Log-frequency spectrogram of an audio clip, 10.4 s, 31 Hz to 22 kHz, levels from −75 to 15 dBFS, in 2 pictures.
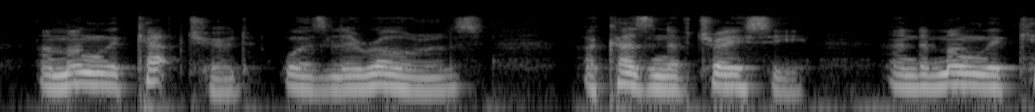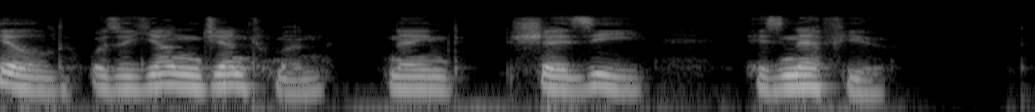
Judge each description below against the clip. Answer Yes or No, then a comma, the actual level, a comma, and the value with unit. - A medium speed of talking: No, slow, 120 wpm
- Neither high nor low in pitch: No, low, 130 Hz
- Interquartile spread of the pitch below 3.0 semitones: Yes, narrow, 2.6 semitones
